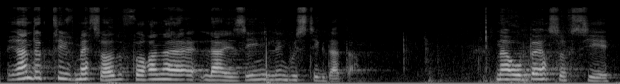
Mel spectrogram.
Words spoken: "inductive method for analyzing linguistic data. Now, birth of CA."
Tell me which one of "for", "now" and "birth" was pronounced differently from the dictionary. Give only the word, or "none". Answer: birth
